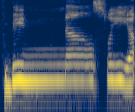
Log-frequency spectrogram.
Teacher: اس کے اندر یہ کامل نہیں ہے بلکہ اکمل غنہ ہے، موسٹ کمپلیٹ غنہ ہے. ناصی، صاد کی کسرہ ہے تو جسے کہا جائے کسرہ لیکن پھر بھی آپ اس کو ہیوی کریں گے.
